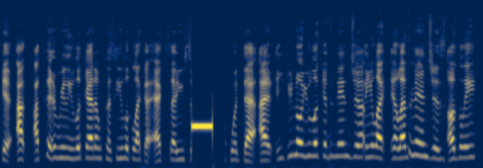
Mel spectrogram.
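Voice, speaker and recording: A woman's voice: a little high, fast, clear, resonant tone, no room sound. Blunt, profane woman podcast host. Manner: blunt, profane, animated storytelling. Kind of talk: casual pop-culture chat.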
